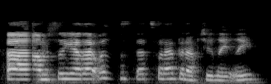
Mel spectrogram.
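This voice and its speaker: A woman's voice: a little high, steady tone, fairly quick, sharp tone. A young woman co-hosting a podcast in casual chat, talking freely with lots of fillers and laughs. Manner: chatty, laughs often, many fillers. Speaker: podcast co-host. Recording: muffled lo-fi recording.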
